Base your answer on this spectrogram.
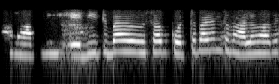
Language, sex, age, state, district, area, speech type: Bengali, female, 18-30, West Bengal, Uttar Dinajpur, rural, conversation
